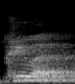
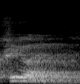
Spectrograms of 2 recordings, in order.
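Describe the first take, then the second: First: क्रूअल lifted and split into क्रू-अल; syllable demo. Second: क्रूअल said higher as क्रू-अल; syllable demo. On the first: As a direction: pitch क्रूअल up, syllables apart. (शब्दांश अलग करके क्रूअल) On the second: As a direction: repeat क्रूअल split in two. (ऊँचे स्वर में क्रू-अल) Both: Shown as a demonstration. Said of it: "ऐसे पढ़ेंगे क्रूअल".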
